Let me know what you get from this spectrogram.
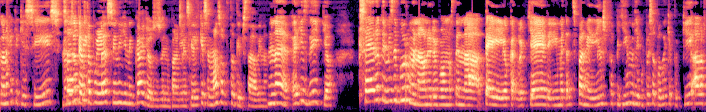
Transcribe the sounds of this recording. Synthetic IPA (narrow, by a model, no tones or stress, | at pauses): koneçet̪ece̞sisnkoezot̪iɐft̪ɐpule̞sineʝenikɐʝosozðenipɐnelinɐsjeðicese̞mɐsɐft̪ot̪ɐt̪ist̪ɐðinɐne̞eçizðiceo̞ | kse̞ɾoot̪iemizðebo̞ɾumenɐoniɾe̞vo̞mɐst̪eenɐt̪elio̞kɐlo̞ceɾime̞t̪ɐt̪i̥spɐnelinespu̥θɐpiʝenumeðʝɐko̞pesɐpoðo̞ceɐpo̞ciɐlɐ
